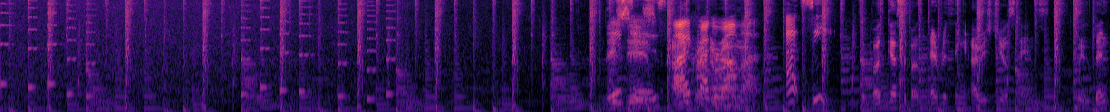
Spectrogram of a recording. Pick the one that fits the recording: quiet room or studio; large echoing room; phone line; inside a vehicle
inside a vehicle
